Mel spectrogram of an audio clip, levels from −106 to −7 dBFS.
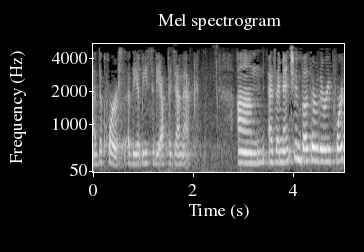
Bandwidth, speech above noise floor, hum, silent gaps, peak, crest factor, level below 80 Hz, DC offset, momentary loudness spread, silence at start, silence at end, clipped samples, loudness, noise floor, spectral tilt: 5.4 kHz; 27 dB; none; none; -8 dBFS; 16 dB; -64 dBFS; under 0.1%; 10 LU; 0 s; 0 s; under 0.1%; -22 LUFS; -48 dBFS; -6.5 dB/octave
